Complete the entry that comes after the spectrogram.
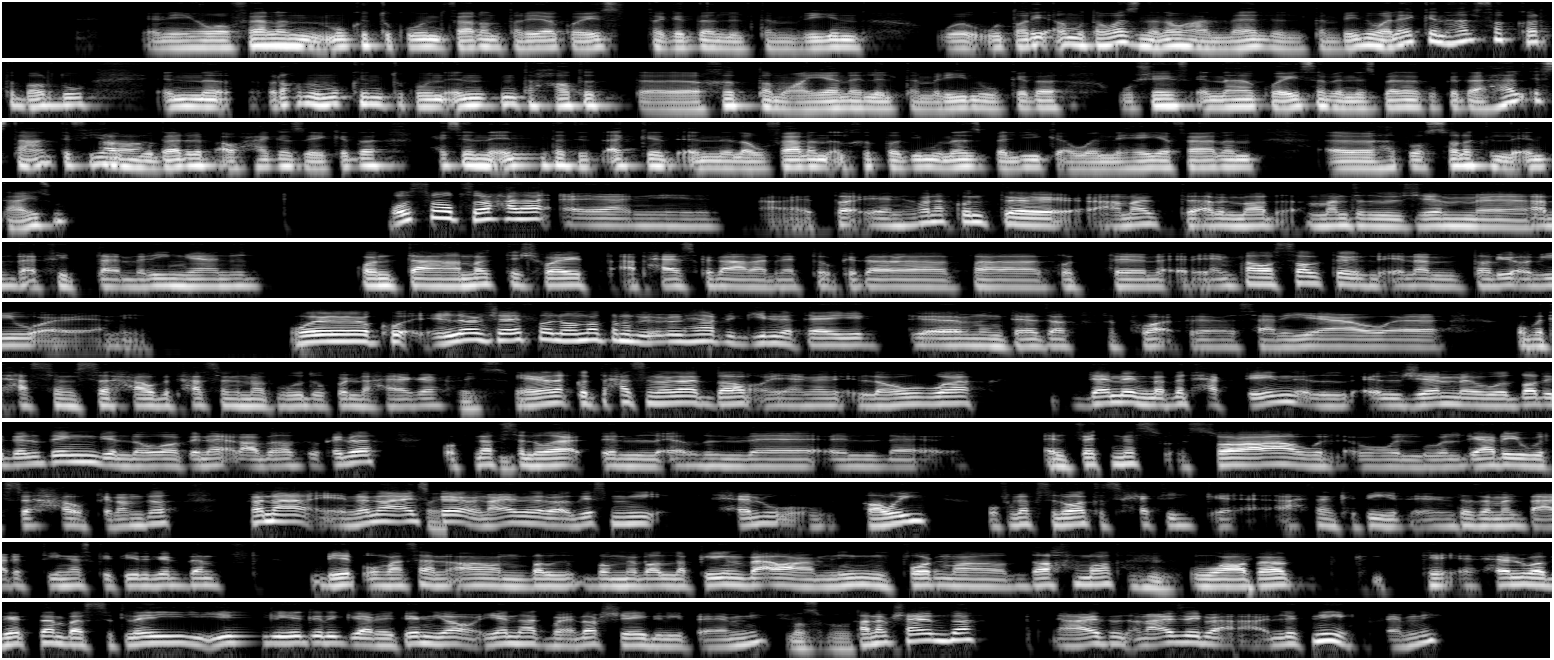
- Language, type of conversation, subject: Arabic, advice, ازاي أتعلم أسمع إشارات جسمي وأظبط مستوى نشاطي اليومي؟
- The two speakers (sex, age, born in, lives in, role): male, 20-24, Egypt, Egypt, advisor; male, 30-34, Egypt, Egypt, user
- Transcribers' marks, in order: tapping; in English: "الGym"; in English: "الgym والbody building"; in English: "الfitness"; in English: "مبلقين"; unintelligible speech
